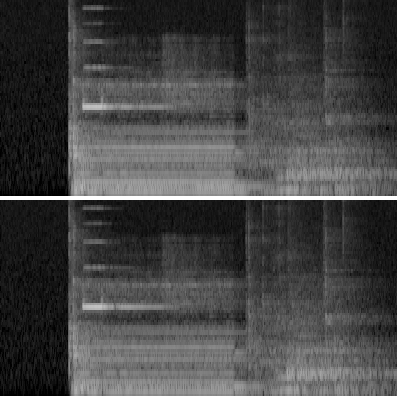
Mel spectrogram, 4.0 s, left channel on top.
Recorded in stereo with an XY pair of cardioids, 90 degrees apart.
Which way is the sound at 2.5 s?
40° right.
